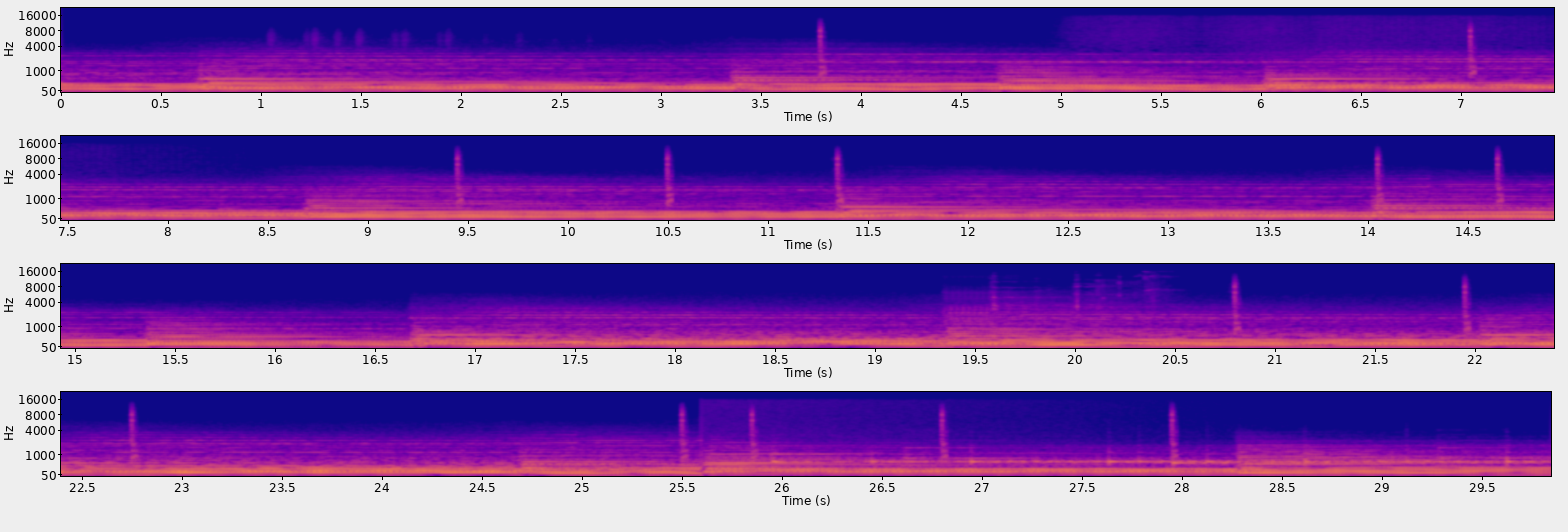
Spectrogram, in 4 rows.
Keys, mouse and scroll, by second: 1.8 space, 3.8 click, 4.9 4, 5.3 Return, 6.4 space, 7.0 click, 8.7 space, 9.5 click, 10.1 F5, 10.5 click, 11.4 ctrl+click, 11.8-13.0 typing, 14.0 click, 19.0 ctrl+Num_Lock, 20.0 ctrl+shift+q, 20.8 click, 21.5 ctrl+z, 22.0 click, 22.8 click, 24.0 F12, 25.5 click.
